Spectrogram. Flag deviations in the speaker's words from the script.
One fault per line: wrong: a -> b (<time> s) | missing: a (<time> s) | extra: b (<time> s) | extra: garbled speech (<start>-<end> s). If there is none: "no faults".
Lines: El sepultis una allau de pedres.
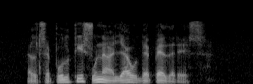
no faults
